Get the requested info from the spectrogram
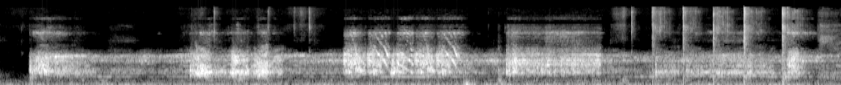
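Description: Lightsaber sound from the Aegis Sabers Guardian hilt's smoothswing soundboard: the blade ignites about half a second in, then a steady electric hum that swells and sweeps in pitch several times as the saber is swung. A few sharp clicks come near the end.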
